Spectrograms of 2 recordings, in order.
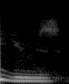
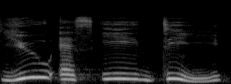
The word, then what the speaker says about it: used: don't have now we use used to look at the spelling s it's it's u s e d and then t o but the pronunciation is not used it's us unusual used okay so the example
